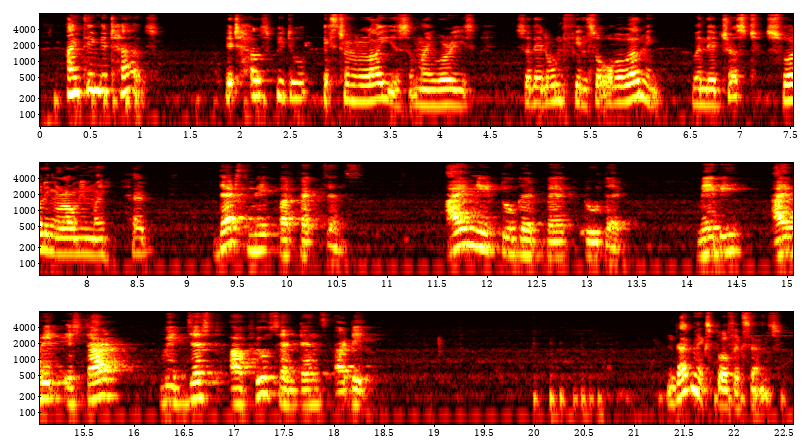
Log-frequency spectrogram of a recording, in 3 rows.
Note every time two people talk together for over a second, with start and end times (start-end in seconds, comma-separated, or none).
none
